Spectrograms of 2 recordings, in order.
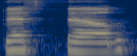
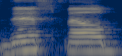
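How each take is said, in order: Both takes have the same delivery.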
